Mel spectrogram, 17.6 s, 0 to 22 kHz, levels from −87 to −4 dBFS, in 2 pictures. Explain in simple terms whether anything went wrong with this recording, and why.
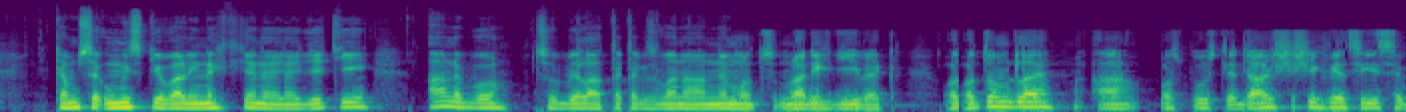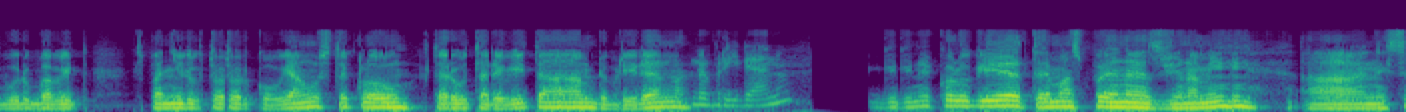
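Two things went wrong. The first is overlapping chunks. The speech was handled in 2-second pieces that each started a little early, so a tenth of a second plays twice at every join. That makes a stutter at 1.79 s (between "kam se umistěvaly nechtěné" and "děti anebo co byla"), 3.89 s (just after "děti anebo co byla"), 5.99, 8.09, 10.19, 12.29, 14.39 and 16.49 s. Unlike a dropout, nothing goes missing; a sliver repeats, at a steady rhythm.

The second is an adaptive stream at a lower bitrate. From 4.57 s to the end, the stream switched to a much lighter version, likely because the connection slowed. The crisp top end above about 8.2 kHz disappears and compression artefacts increase. Unlike a muffled microphone, the change is sudden, with no gap.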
